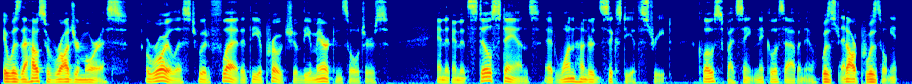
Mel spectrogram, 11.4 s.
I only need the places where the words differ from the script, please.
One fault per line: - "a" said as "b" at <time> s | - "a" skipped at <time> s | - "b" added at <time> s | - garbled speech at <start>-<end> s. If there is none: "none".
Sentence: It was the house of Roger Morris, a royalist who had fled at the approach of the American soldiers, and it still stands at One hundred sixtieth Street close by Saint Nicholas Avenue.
- "and" added at 5.6 s
- garbled speech at 10.3-11.2 s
